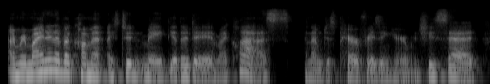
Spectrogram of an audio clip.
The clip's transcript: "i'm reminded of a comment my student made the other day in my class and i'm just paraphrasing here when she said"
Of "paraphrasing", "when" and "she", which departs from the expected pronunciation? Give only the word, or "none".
none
